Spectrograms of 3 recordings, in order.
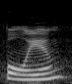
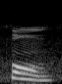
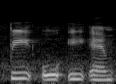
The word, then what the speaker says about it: poem: Very first thing children, it's not poem, it's poem. The exact pronunciation of the word P-O-E-M is poem.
